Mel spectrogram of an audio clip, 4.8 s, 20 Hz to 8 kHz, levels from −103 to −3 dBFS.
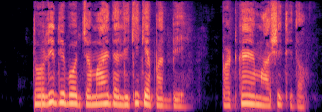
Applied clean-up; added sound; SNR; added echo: none; none; none; none.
